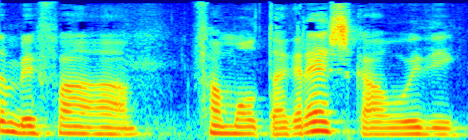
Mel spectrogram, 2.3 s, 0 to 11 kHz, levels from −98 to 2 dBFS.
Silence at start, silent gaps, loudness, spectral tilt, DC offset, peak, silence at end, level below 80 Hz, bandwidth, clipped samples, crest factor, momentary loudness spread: 0 s; none; -19 LUFS; -4.5 dB/octave; under 0.1%; -2 dBFS; 0 s; -56 dBFS; 11 kHz; under 0.1%; 16 dB; 8 LU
